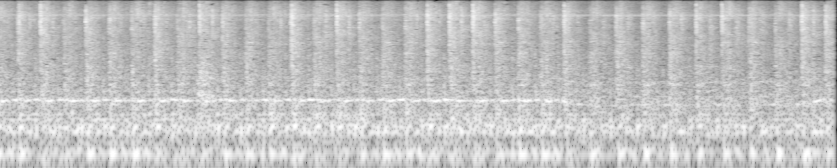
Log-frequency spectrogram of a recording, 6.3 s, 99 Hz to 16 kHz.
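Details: CNY embroidery machine (M21 label) sent in fully jammed with heavy rotation; final test after repair, cover closed: steady stitching clatter about three per second over constant motor tone, smooth, ready to ship.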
